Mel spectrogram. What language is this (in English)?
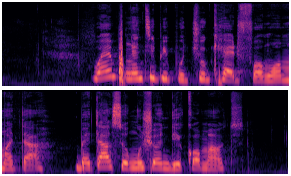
Nigerian Pidgin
